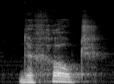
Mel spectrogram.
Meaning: a surname
- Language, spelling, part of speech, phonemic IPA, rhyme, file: Dutch, de Groot, proper noun, /də ˈɣroːt/, -oːt, Nl-de Groot.ogg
